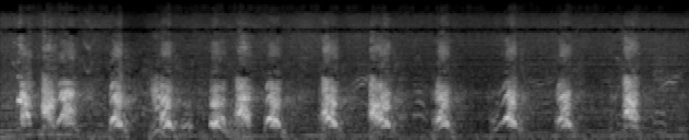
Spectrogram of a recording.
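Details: Dogs looking up at a flying drone, some barking excitedly as they run about; loud, sharp barks come singly or in quick pairs roughly every half second over a quiet background.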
